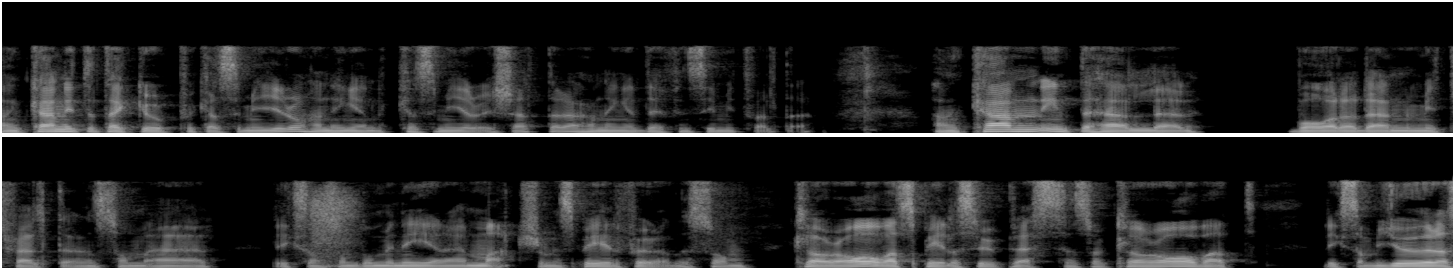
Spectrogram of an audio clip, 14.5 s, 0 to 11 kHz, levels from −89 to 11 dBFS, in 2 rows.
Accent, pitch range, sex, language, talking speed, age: native, 110-130 Hz, male, Swedish, 195 wpm, 30-49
